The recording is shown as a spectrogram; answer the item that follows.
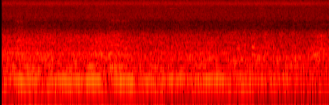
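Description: A steady mechanical hum, like a motor running at a constant speed, under a dense bed of background voices.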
